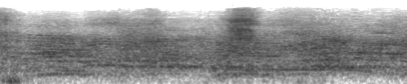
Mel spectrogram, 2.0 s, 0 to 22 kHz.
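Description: Loud wrestling arena crowd shouting and jeering at a 2009 Sacrifice match, a dense roar of voices with a sharp burst of yelling near the middle.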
